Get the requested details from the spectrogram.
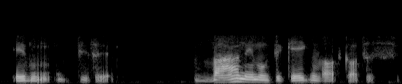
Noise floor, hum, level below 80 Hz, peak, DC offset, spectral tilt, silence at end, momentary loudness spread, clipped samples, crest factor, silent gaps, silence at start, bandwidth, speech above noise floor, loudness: -74 dBFS; none; -66 dBFS; -10 dBFS; under 0.1%; -11.5 dB/octave; 0.3 s; 17 LU; under 0.1%; 18 dB; none; 0.15 s; 4 kHz; 47 dB; -27 LUFS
